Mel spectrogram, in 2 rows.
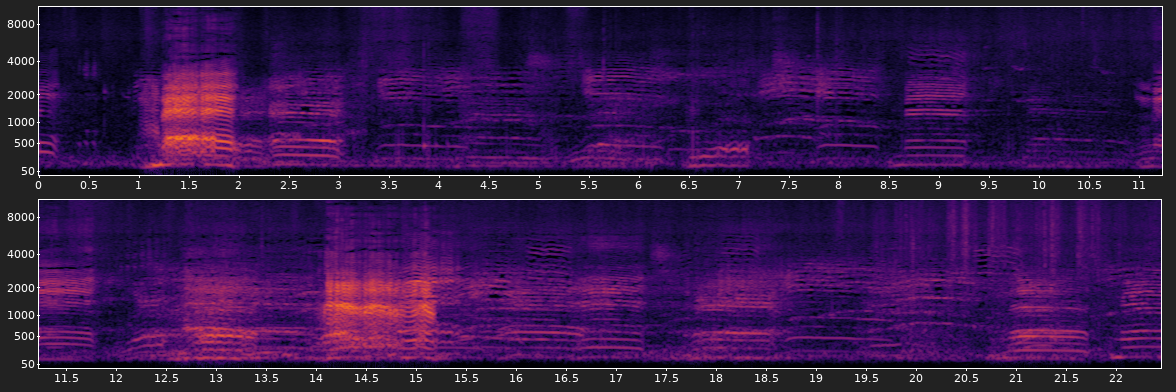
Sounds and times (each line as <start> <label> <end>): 1.5 movement in the gras 22.4
4.2 Vocalisations from young and old animals 7.4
